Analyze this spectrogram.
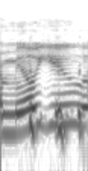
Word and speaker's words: Mille: Or Milieu? How do you say it? I don't know. I'm not rich, so I can't afford nothing like that. I would never. Richard I know Mille. Richard Mille.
